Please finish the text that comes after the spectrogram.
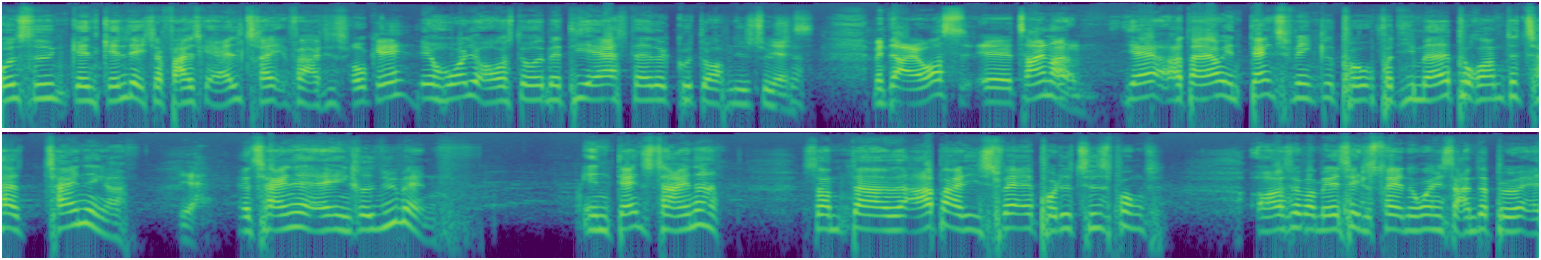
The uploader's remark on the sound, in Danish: Live fra Copenhagen Comics 2023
